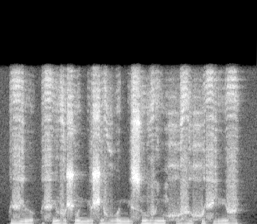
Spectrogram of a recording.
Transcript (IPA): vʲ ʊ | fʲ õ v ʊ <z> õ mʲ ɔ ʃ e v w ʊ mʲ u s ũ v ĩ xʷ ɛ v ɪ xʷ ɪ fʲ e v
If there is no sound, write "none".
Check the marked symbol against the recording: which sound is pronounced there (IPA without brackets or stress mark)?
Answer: ʃ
